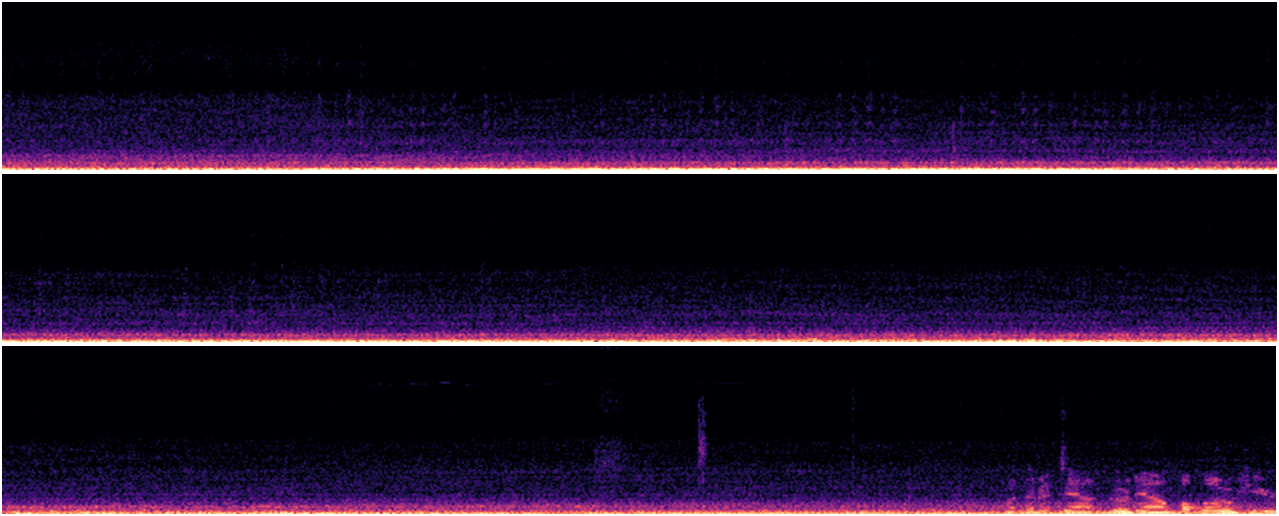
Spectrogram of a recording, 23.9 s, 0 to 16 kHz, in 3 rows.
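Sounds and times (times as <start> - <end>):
road noise: 0.0 - 23.9
vehicle engine drone: 0.0 - 23.9.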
